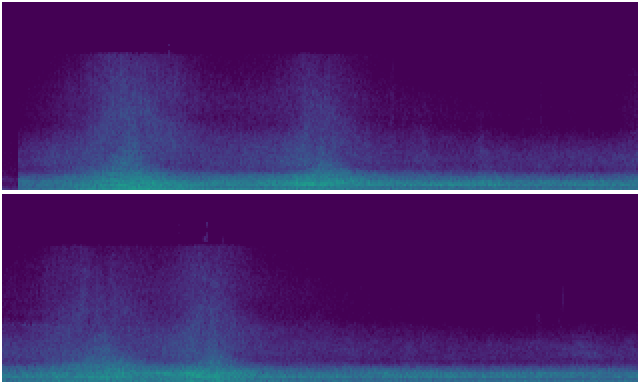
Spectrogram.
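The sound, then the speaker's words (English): City traffic noise: a steady, broad roar of road vehicles, with two strong louder swells as something passes and a few smaller rises in between. “This was just a small sample of the constant noise we are always immersed to, especially in our cities”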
